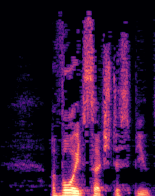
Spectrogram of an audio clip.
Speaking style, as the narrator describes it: said Coffin

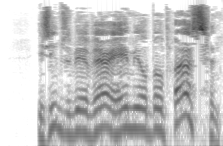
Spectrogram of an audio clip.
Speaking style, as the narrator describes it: said Holmes, laughing

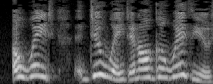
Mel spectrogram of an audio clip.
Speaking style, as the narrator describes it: she called out to Mrs

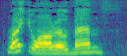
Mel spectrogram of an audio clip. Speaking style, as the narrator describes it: Sidney shouted

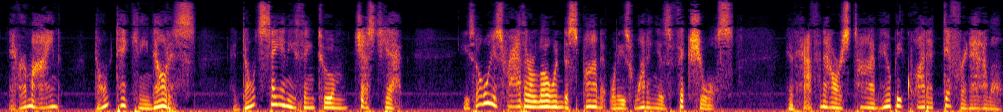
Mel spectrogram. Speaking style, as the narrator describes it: the Rat whispered to him

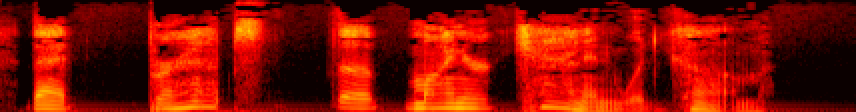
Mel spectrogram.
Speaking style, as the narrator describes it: said one of the laborers, his voice shaking so that his words could hardly be understood

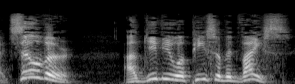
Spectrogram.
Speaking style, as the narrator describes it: he cried

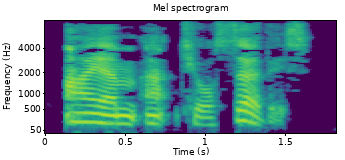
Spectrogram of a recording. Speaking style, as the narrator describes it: he answered a little stiffly

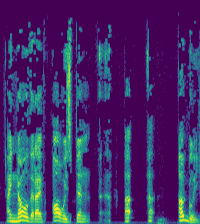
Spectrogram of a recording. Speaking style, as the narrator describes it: she sobbed

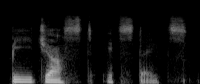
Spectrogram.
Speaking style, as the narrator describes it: he said

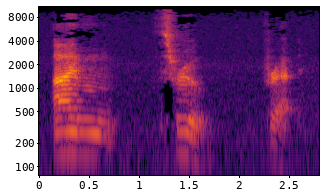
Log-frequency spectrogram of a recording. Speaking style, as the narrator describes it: she said slowly

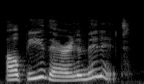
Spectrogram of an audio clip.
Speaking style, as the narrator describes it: shouted the mole

